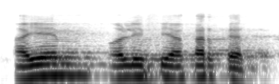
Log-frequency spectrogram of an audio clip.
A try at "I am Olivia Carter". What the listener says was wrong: Am Olivia Carter ya. Bukan I am tapi am ini ya.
